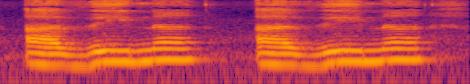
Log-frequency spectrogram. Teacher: اوپر سامنے والے جو 2 دانت ہیں ان کے کنارے پہ زبان رکھ کے ادا کریں گے تو سیٹی کی آواز نہیں آئے گی، ورنہ یہ زا بن جائے گا۔ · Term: ذال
